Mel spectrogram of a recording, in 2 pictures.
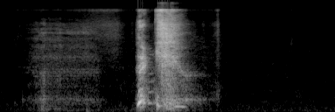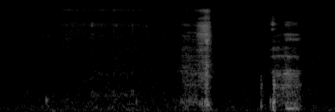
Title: Chhinkni sneeze variety (f)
